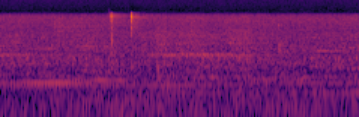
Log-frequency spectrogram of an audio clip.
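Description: Two quick computer mouse clicks a little under a second in, over faint room tone with a steady low hum.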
